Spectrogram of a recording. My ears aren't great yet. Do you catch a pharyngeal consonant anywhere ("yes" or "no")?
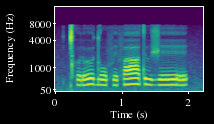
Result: no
